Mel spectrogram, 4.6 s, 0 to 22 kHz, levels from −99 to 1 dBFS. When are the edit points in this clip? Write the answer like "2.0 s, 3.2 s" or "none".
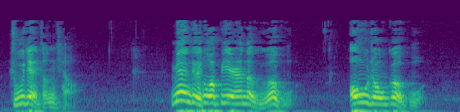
2.0 s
